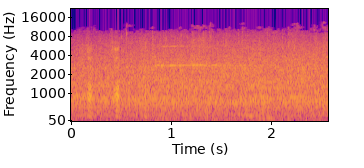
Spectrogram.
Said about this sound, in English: Well, no matter what, even the Toronto fans are cheering him on. This is unbelievable.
